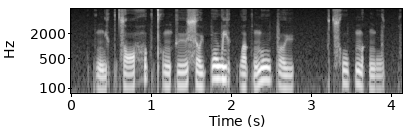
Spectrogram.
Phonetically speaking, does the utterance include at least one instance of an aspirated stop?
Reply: yes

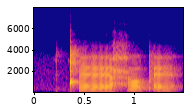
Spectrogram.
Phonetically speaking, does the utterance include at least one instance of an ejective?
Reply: yes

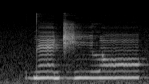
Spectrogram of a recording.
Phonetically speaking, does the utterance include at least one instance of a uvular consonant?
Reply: no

